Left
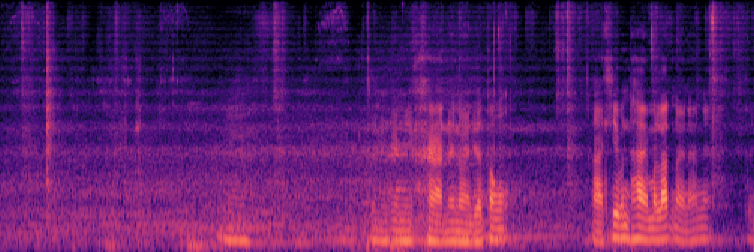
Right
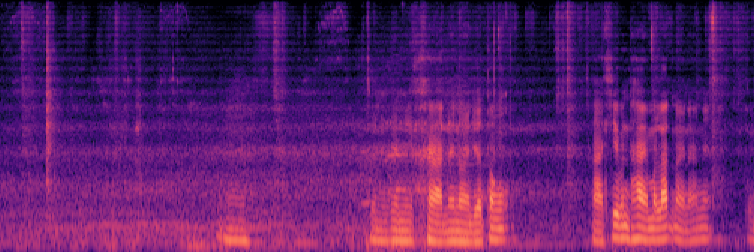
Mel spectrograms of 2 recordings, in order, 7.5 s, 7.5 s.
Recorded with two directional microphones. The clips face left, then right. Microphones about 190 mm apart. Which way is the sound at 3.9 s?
40° right (ahead or behind).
